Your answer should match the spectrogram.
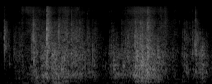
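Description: Clear plastic packaging bag crinkling and rustling as it is handled, in irregular bursts, loudest about half a second in and again near a second and a half.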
